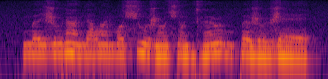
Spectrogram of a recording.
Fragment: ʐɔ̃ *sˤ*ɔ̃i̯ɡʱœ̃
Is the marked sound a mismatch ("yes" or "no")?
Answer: yes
